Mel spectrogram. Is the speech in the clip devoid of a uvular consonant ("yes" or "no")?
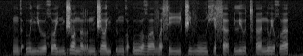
no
